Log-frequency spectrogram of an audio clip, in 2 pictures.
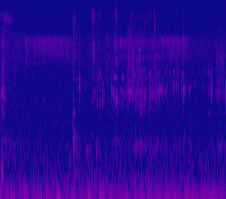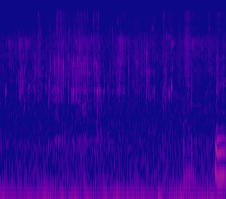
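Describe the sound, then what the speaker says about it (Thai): Starter culture liquid pours steadily into a fermentation mix, a continuous trickling splash running the whole time with some faint dripping, moderately close. "ต่อไปขั้นตอนสุดท้ายเติมหัวเชื้อนะครับ เติมหัวเชื้อ"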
